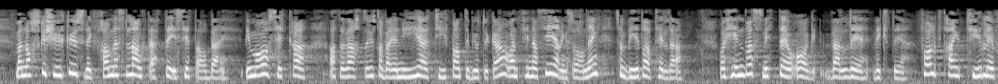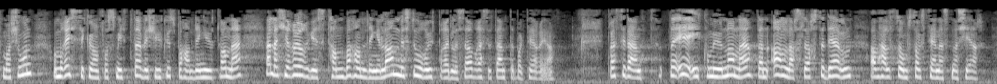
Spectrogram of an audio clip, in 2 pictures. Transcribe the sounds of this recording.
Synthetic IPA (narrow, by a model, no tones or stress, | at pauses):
mɛnːɔʁskəʃʉːkəhʉːsəlɪɡfʁɛmleːslɑŋt̪ɛt̪ːəɪsɪt̪ːɑʁbæɪ | ʋɪmɔsɪkʁə | ʔɑt̪̚d̪ɛʋæʁt̪ʉːt̪ɑʁbæɪənyːət̪ʰyːpəɑnt̪ɪbɪuːt̪ɪkəɔɛnfɪnɑnsɪeːɾɪŋsɔʁd̪nɪŋsɔmbiːd̪ʁɑːʁt̪ʰɪld̪ɛ | ɔɦɪnd̪ʁəsmɪt̪ːɛjʊʔoːɡʋɛld̪ɪʋɪkt̪ɪfɔlkt̪ʰʁɛŋt̪ʰyːd̪əlɪɪnfɔmɑʃuːnɔmʁɪsɪkʊənfɔʁsmɪt̪ːəʋeçʉːkhʉːsbəɦɑnd̪lɪŋɪʉːt̪lɑnːəɛlːəçɪʁʉɾɡɪsk̚t̪ʰɑnbəɦɑnd̪lɪŋɪlɑnːmɛːst̪uːɾəʉːt̪̚bʁeːd̪lsəɑʋʁɛsɪst̪ɛnt̪əbɑk̚t̪ʰeːʁɪ̰ə̰ɾ | pʰʁɛsɪd̪ɛnt̪d̪̥ɛɛɾɪkʰʊmʉːnənəd̪ɛnɑlːəʁst̪œʁst̪əd̪eːln̩ɑʋɦɛlsɔʊmsɔɡst̪ʰjeːnəst̪n̩əʃeːʁ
